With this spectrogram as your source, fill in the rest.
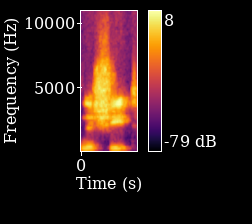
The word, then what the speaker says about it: Nishit: wanna say first that your name is pronounced nishit is that correct yeah okay i have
